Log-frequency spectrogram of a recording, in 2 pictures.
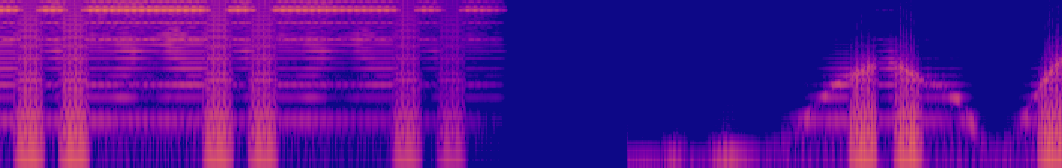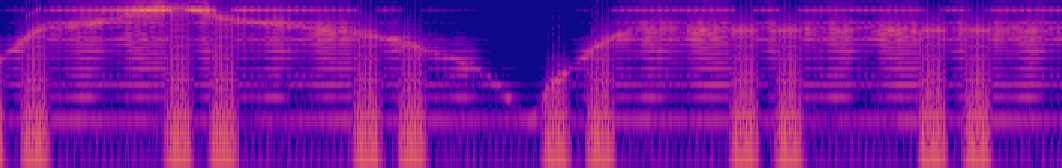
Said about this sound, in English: So this is just all dry coming out of the crossfade array.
